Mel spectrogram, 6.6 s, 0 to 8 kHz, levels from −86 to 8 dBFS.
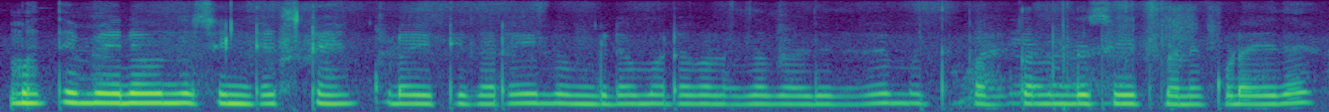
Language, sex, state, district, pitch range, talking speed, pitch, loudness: Kannada, female, Karnataka, Dharwad, 230-245 Hz, 155 wpm, 235 Hz, -18 LUFS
